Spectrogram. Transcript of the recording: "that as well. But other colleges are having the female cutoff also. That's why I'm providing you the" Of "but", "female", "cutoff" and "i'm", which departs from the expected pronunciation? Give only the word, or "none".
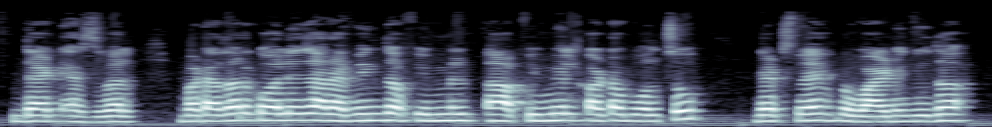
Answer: cutoff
